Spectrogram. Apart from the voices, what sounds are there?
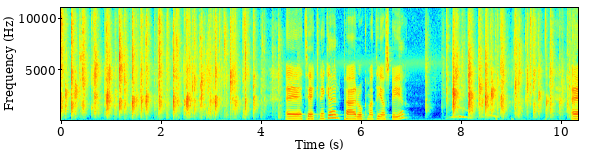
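studio audience applause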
